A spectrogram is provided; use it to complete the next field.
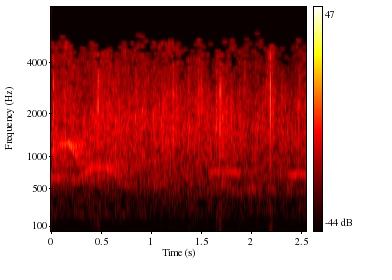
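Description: A crowd claps steadily for a girl, a dense patter of many hands with a few sharper claps standing out, for a couple of seconds without any speech.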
